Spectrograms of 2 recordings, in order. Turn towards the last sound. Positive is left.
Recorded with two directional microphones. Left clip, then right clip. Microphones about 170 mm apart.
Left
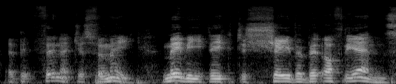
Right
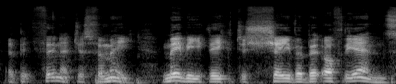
turn(degrees=-5)  # may be behind; listen again after turning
